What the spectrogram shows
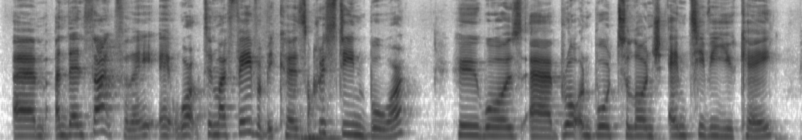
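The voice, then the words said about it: Scottish accent. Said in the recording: “a Scottish accent ... I'm not changing my accent”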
